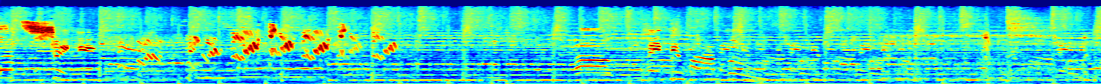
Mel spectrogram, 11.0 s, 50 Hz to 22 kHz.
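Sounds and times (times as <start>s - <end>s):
rock band playing: 0.0s - 11.0s
bird call squawks: 0.4s - 4.4s.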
